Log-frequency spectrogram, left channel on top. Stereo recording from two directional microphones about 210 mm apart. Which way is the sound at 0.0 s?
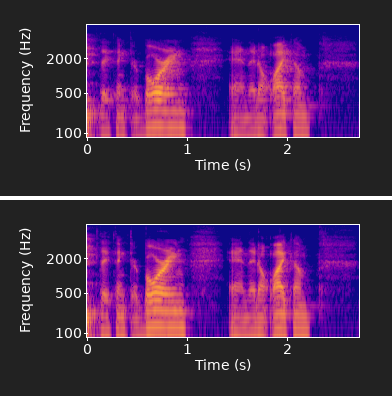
40° right (ahead or behind).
